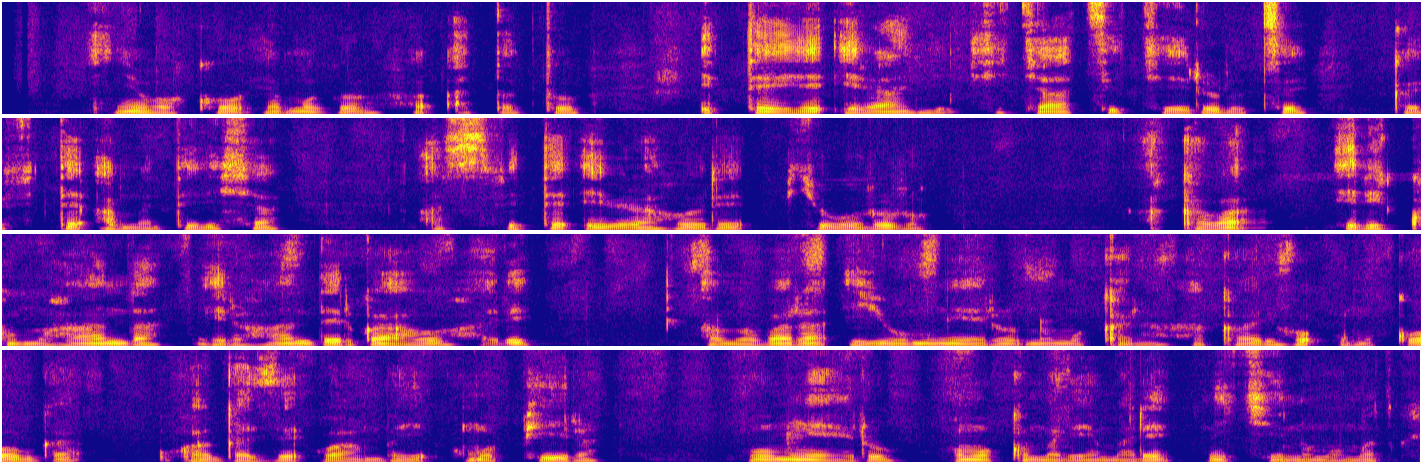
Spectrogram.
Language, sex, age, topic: Kinyarwanda, male, 18-24, government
